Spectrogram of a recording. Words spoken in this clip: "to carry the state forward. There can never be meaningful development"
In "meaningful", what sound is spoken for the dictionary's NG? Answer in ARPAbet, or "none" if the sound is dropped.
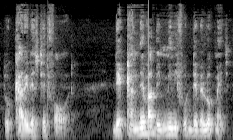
none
